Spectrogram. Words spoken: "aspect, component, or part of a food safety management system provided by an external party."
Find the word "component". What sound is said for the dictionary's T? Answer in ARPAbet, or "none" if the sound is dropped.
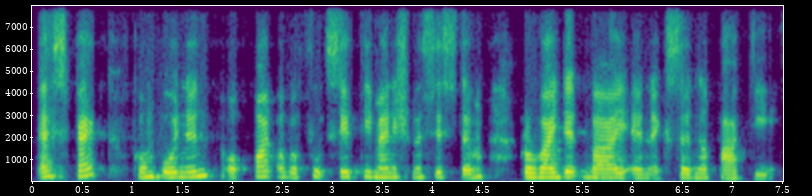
T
